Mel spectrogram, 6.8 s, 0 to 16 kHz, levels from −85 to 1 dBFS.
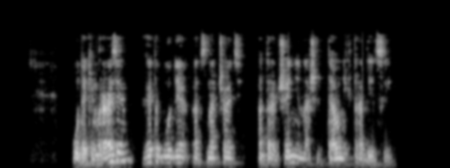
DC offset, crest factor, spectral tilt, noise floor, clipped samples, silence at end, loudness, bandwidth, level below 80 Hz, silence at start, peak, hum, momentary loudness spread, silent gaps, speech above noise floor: under 0.1%; 22 dB; -3.5 dB/octave; under -90 dBFS; under 0.1%; 0.85 s; -21 LUFS; 7.8 kHz; -56 dBFS; 1.1 s; -2 dBFS; none; 9 LU; none; over 68 dB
